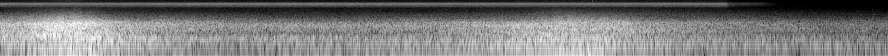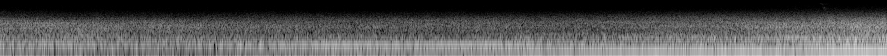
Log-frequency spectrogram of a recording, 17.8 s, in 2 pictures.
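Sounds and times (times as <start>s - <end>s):
cicadas buzzing in plane trees: 0.0s - 7.9s.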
